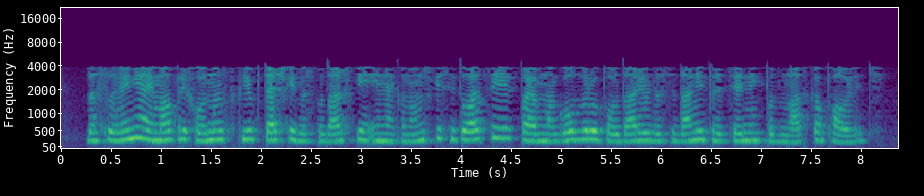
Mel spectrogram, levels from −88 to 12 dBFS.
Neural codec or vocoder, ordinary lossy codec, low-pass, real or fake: autoencoder, 48 kHz, 32 numbers a frame, DAC-VAE, trained on Japanese speech; AAC, 16 kbps; 19.8 kHz; fake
